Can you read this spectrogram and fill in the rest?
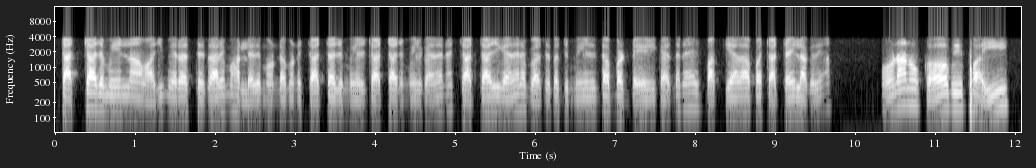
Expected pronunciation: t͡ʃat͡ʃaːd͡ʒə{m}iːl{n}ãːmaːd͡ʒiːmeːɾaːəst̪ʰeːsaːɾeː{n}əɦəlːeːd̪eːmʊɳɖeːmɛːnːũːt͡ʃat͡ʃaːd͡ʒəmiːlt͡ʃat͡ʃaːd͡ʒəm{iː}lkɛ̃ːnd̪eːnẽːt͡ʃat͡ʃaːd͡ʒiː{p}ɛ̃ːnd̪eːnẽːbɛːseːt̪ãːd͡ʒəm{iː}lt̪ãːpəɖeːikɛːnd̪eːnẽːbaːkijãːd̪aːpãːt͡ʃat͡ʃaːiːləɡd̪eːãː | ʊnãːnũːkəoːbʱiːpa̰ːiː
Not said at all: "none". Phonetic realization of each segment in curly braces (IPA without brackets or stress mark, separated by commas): m, n, m, iː, k, iː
